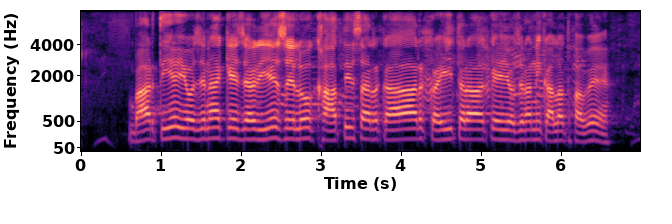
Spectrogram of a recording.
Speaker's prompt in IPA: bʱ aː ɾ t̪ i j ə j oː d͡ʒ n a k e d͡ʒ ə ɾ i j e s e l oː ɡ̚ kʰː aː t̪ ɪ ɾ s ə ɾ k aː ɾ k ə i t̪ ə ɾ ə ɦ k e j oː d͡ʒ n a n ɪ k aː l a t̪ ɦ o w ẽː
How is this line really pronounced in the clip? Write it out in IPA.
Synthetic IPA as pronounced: bʱ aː ɾ t̪ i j ə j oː d͡ʒ n a k e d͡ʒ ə ɾ i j e s e l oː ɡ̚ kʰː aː t̪ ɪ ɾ s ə ɾ k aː ɾ k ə i t̪ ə ɾ ə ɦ k e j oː d͡ʒ n a n ɪ k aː l ə t̪ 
